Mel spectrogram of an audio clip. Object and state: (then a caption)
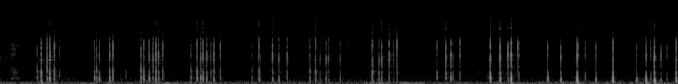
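Cardboard eyeshadow palette. A flat, rectangular, hand-sized cardboard eyeshadow palette is tapped and scratched with long painted fingernails. Quick bursts of dry, clicky taps mix with short papery scratches that reach up into bright highs. Each sound stops almost instantly, over a quiet low hum.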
